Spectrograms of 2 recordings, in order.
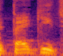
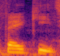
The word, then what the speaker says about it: Tayc: Et le diminutif, en fait, un peu comme Chris Brown va s'appeler Breezy ou Drake va s'appeler Dreezy, c'était Taïki, tu vois. C'était un peu ça quand j'étais plus jeune que j'avais voulu faire et c'est resté. Donc c'est Taïk, ça s'écrit T-A-Y-C.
